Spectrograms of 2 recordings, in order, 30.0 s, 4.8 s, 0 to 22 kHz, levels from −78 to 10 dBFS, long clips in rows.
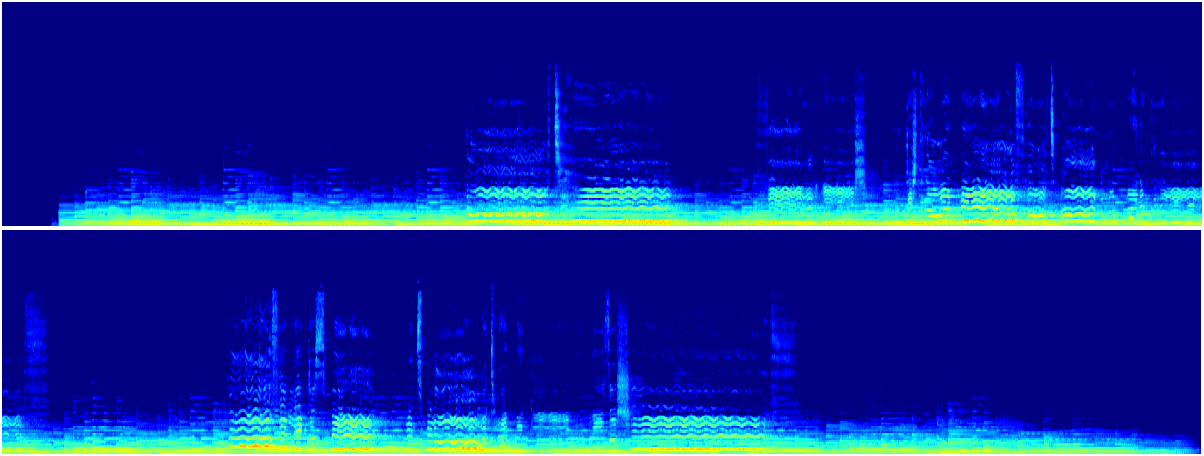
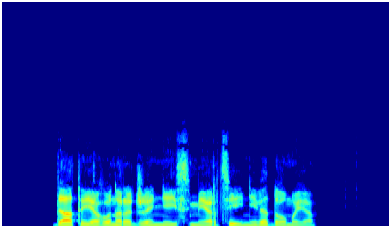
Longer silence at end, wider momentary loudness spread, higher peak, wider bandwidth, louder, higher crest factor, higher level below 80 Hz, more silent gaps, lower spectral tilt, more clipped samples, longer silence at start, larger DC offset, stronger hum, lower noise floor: second, 0.25 s vs 0.95 s; about the same, 11 LU vs 11 LU; second, -6 dBFS vs -2 dBFS; first, 14 kHz vs 9.6 kHz; about the same, -22 LUFS vs -23 LUFS; second, 16 dB vs 22 dB; about the same, -56 dBFS vs -58 dBFS; neither; first, -6 dB/octave vs -4 dB/octave; neither; about the same, 0.7 s vs 0.65 s; neither; neither; second, -81 dBFS vs under -90 dBFS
